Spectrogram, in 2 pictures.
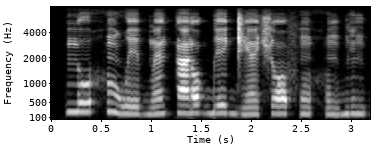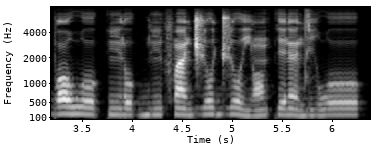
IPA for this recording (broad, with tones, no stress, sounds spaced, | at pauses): n o˦ h ũ˦˨ w e˨ b ɛ̃˨˦ k ã˦ ɾ ɔ˦ ɡ͡b e˦ d͡ʒ ɛ̃˧ ʃ ɔ˦ f ũ˧ h ũ˧ ɡ͡b ĩ˦ ɡ͡b ɔ˦ w o˦˨ k ĩ˧ ɾ o˧ ɡ͡b ĩ˧ f ã˦ d͡ʒ o˦ d͡ʒ o˦˨ j ɔ̃˨˦ k e˦ ɾ ɛ̃˧ d i˧ w o˦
